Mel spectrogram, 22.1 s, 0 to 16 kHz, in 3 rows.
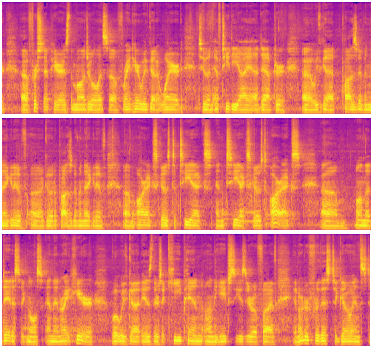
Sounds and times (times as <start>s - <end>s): Speech: 0.0s - 22.1s.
